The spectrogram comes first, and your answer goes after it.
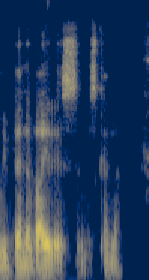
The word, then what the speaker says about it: Benavides: Benavides, yeah.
